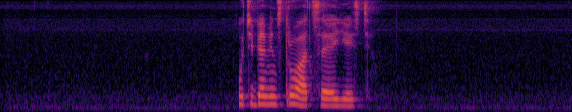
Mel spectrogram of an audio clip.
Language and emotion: Russian, neutral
